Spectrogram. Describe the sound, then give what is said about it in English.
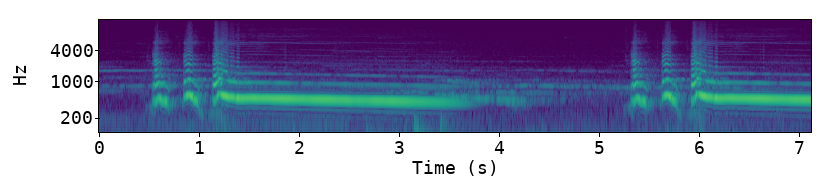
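A group of neighborhood residents in Northern California howl together at 8 p.m., imitating wolves: short rising yips swell into a long, drawn-out wail that slowly falls, then a second round of yips and howling follows, loud. “But every day at 8 p.m. in my neighborhood in Northern California, I join forces with my community to howl about it.”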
